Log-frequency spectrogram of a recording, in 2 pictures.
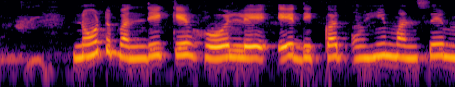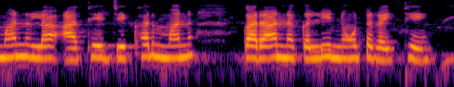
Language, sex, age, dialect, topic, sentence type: Chhattisgarhi, female, 60-100, Central, banking, statement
